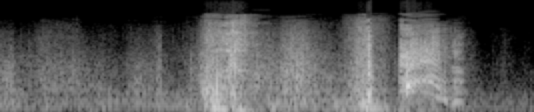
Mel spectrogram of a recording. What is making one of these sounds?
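A man shouts fiercely.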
